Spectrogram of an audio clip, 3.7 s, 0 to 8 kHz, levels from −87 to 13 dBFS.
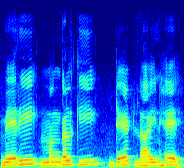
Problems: constant background noise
